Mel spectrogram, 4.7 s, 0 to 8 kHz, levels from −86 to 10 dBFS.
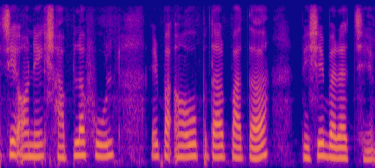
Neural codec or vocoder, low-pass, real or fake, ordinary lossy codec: none; 7.2 kHz; real; none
